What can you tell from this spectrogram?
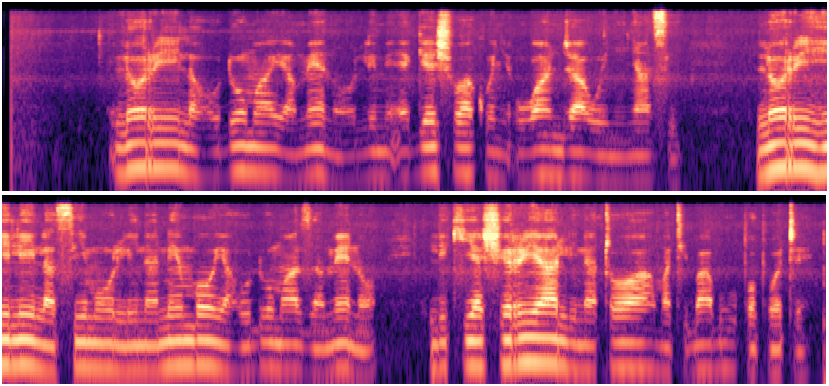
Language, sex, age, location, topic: Swahili, female, 18-24, Nairobi, health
